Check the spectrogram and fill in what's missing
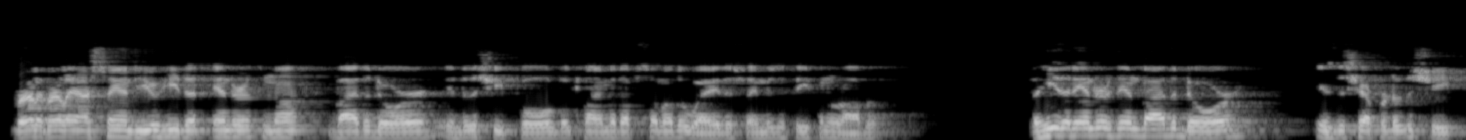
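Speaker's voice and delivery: low, measured Bible reading; scripture reading. Acted. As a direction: read it like scripture, solemn. Reads scripture aloud.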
